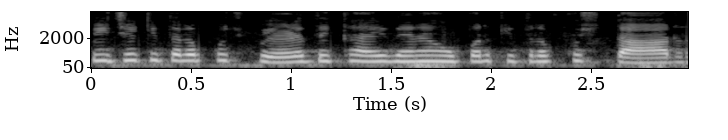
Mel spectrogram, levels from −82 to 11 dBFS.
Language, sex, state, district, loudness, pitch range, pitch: Hindi, female, Chhattisgarh, Bilaspur, -14 LUFS, 270-305 Hz, 280 Hz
